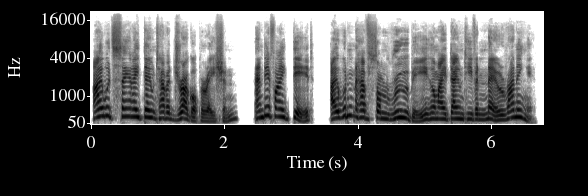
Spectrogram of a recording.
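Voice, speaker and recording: Wily old union boss for a video game, folksy n smug, real sing-song delivery, super dry recording. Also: male voice, high-pitched, sing-song, fairly bright tone, no echo. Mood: coyly evasive. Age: older. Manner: folksy, insinuating, mock-modest, drawn-out emphasis. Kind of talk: video game character dialogue.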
